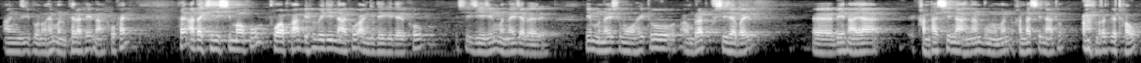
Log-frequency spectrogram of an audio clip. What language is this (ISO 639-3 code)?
brx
